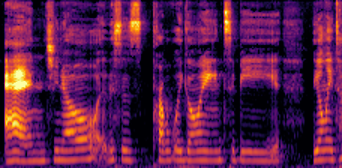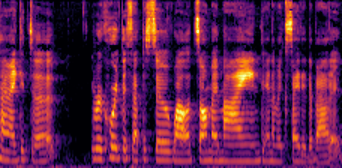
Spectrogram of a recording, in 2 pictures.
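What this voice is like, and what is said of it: Sick, strained voice. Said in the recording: “excuse my voice, I am sick. This has gone from an acute upper respiratory infection to bronchitis.”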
